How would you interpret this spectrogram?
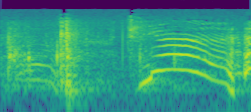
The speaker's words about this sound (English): shut the door quick.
